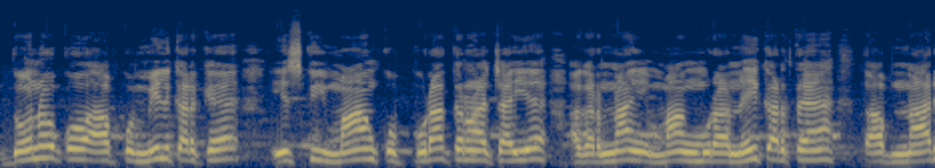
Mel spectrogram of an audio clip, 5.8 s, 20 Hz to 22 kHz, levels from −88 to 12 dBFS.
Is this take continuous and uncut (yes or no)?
yes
